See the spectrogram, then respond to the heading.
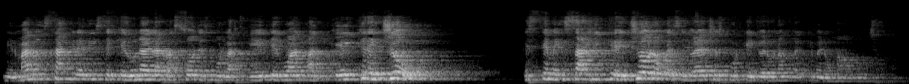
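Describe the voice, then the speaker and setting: A woman's voice: mid-range voice, a little fast. A woman preaching a sermon in a church, stressing her points and often asking the congregation to answer back. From Colombia. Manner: emphatic preaching with frequent call-and-response questions to the congregation. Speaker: pastor. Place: church sanctuary. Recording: very echoey hall, voice from far off.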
